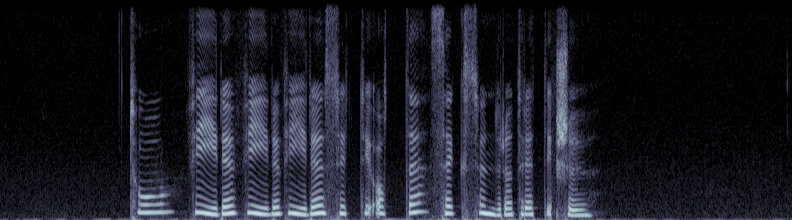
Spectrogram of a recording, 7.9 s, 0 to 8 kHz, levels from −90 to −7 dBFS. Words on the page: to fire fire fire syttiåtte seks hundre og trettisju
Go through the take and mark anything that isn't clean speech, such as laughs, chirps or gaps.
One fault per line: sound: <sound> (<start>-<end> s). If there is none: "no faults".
sound: dropout (5.5-5.6 s)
